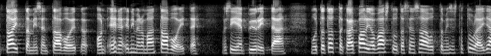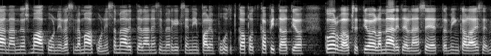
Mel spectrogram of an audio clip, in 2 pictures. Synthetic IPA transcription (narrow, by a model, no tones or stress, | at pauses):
t̪ɑit̪ːɑmisent̪ɑʋoitonenimenomɑːnt̪ɑʋoit̪e | siːhempyrit̪æːnmut̪ːɑt̪ot̪ːɑkɑipɑljoʋɑst̪uːt̪ɑsensɑːʋut̪ːɑmisest̪ɑt̪uleːjæːmæːmmyøsmɑːkunːilːesilːæmɑːkunːisːɑmæːɾit̪elːæːnesimerkiksenniːmpɑljompuhut̪ːut̪kɑpot̪kɑpit̪ɑːt̪io | korʋɑukset̪joilːɑmæːɾit̪elːæːnseet̪ːæmiŋkælɑise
